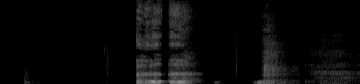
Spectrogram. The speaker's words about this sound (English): Yeah, so I'm going to let you do that this time while I clear my throat for the news worth knowing. Let me clear my throat.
